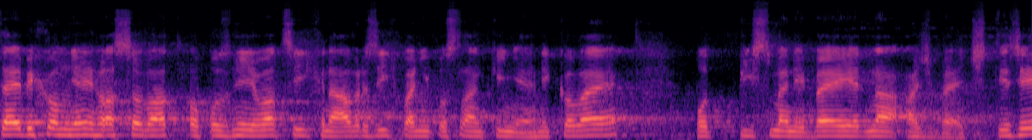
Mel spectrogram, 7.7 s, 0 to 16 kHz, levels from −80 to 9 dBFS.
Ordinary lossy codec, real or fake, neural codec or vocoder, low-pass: Opus, 16 kbps; real; none; 14.4 kHz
